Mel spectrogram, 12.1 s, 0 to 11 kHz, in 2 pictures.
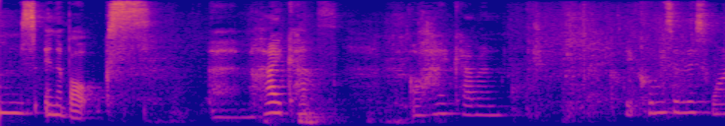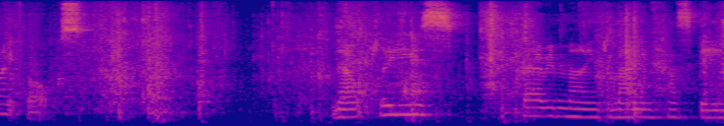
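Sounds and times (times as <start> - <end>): plastic packaging crinkling: 4.4 - 12.0.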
